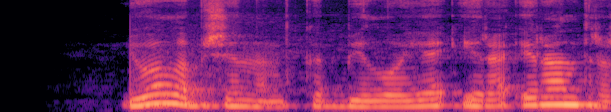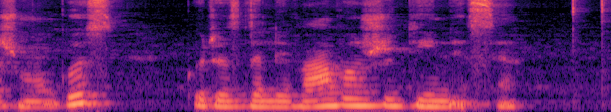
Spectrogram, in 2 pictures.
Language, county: Lithuanian, Marijampolė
